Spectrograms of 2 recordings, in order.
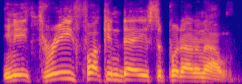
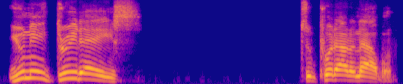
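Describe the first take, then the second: First: Fucking hit hard in the middle; emphatic fucking; stress on fucking. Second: Slow, deliberate, spelling it out; slow explaining voice. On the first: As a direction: punch fucking, keep the rest level. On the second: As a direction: lay it out slowly for chat. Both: Shown as a demonstration. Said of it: "Let me slow down".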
